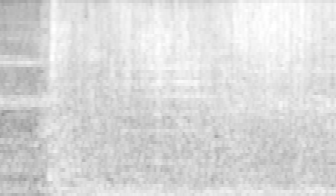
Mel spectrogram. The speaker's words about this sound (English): Was anyone scared when that fire just came out of nowhere?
